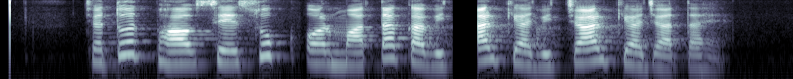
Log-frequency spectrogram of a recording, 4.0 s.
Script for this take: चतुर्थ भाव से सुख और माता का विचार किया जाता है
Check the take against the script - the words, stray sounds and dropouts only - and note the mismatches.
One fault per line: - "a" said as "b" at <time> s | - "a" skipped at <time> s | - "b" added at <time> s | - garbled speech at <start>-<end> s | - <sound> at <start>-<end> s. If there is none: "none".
- dropout at 2.3-2.4 s
- "विचार किया" added at 2.6 s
